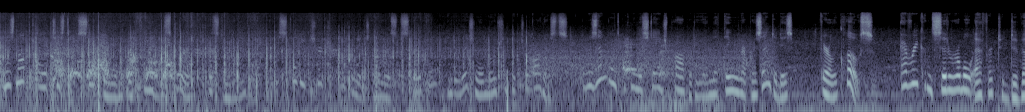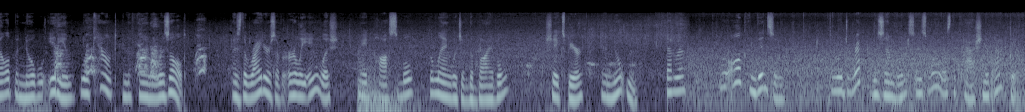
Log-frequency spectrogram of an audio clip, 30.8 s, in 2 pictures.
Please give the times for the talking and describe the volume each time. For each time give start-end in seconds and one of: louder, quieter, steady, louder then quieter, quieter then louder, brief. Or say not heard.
0.1-30.7 louder.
